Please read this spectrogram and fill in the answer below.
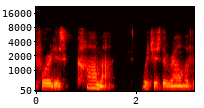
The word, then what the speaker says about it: kama: This one has a long A, kama.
